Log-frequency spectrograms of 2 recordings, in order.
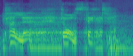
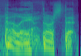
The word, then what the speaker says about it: Palle Dahlstedt: I know very clearly that's Palle. And his last name is D-A-H-L-S-T-E-D-T.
